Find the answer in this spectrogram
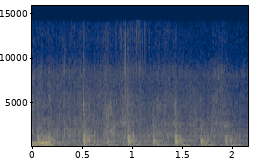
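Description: Thick oat gruel sizzling and bubbling in a hot wok while a wooden spatula stirs it, with small ticks and scrapes against the pan.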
